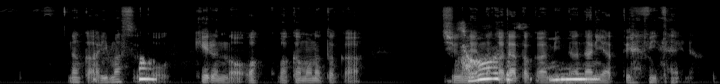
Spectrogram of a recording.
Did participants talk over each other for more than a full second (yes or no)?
yes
